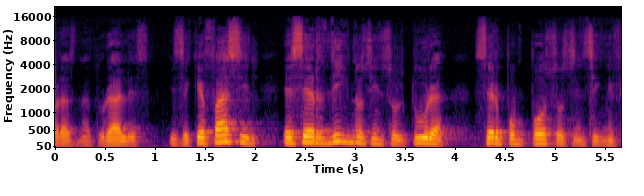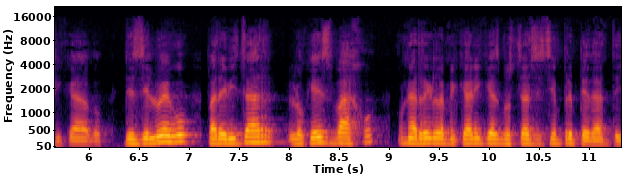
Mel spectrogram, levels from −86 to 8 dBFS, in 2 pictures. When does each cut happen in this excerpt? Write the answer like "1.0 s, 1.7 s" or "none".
1.0 s, 6.2 s, 7.1 s, 9.0 s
